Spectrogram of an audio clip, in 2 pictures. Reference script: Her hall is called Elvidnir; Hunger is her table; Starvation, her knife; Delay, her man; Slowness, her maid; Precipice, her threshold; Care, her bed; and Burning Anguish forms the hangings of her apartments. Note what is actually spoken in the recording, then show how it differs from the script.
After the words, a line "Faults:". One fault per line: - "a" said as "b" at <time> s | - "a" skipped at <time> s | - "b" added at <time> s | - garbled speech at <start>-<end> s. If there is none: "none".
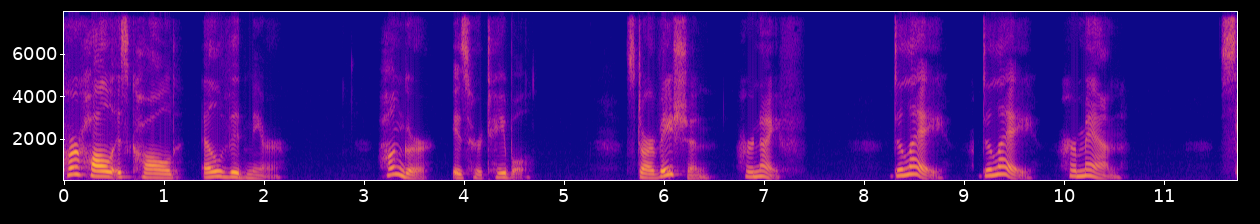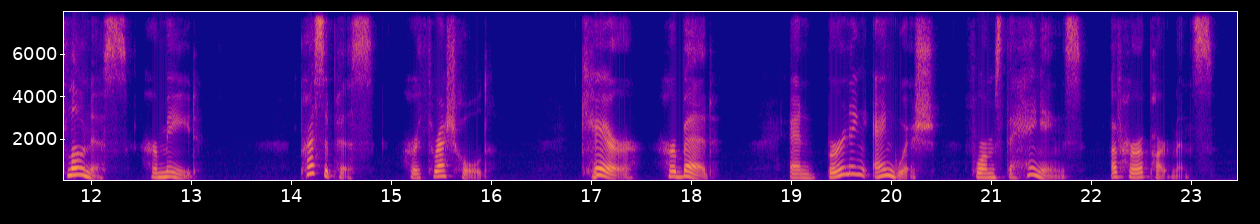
Her hall is called Elvidnir; Hunger is her table; Starvation, her knife; Delay Delay, her man; Slowness, her maid; Precipice, her threshold; Care, her bed; and Burning Anguish forms the hangings of her apartments.
Faults:
- "Delay" added at 9.1 s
